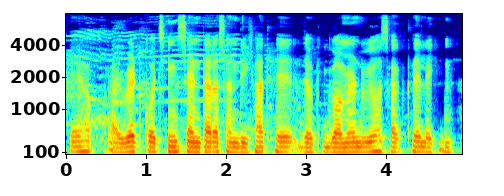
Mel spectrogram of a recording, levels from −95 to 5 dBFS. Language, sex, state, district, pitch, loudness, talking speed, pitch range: Chhattisgarhi, male, Chhattisgarh, Rajnandgaon, 105 Hz, -17 LUFS, 195 wpm, 100-105 Hz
